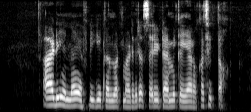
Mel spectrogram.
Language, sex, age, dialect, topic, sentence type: Kannada, female, 36-40, Dharwad Kannada, banking, statement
